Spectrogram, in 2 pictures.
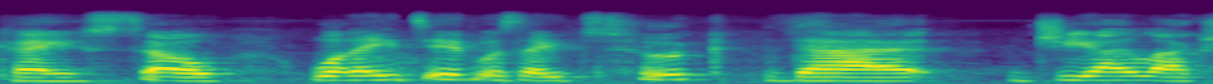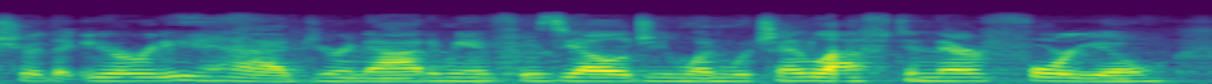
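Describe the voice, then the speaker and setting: A woman giving a classroom lecture in a chatty, relaxed way, asking the students questions as she goes. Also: fairly low pitch, normal speed, hardly any pauses, slight background noise.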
